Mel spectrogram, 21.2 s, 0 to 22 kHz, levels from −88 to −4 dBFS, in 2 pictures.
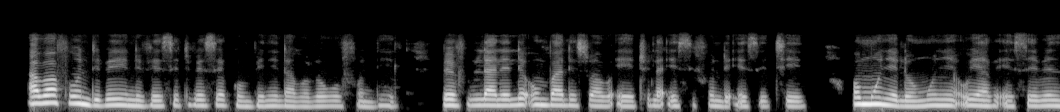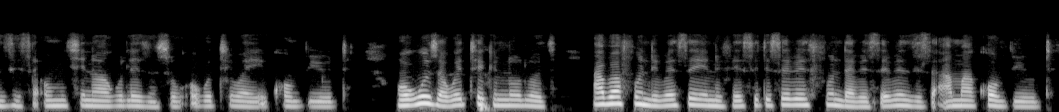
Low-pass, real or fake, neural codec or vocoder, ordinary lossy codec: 7.2 kHz; real; none; Opus, 32 kbps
